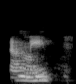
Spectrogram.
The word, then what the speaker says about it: NAMI: Obviously, NAMI, is that how you pronounce that? NAMI? NAMI.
